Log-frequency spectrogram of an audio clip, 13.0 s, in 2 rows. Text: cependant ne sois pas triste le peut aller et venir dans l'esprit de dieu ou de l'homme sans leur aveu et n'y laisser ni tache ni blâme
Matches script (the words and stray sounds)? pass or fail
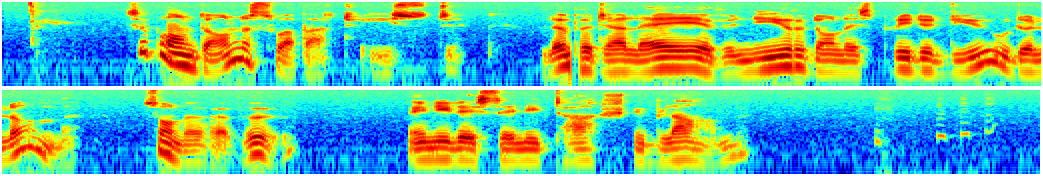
fail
